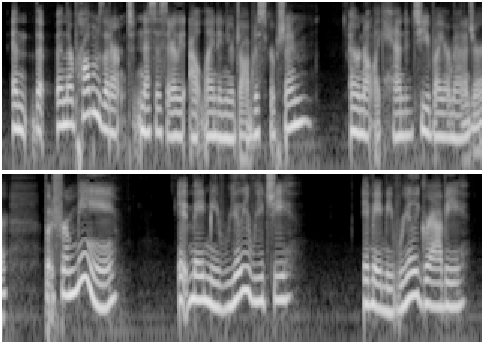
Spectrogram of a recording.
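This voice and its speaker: In a very clean recording with a silent background, a woman with an American accent uses a plain, everyday voice, fairly low in pitch, with lively intonation at a moderate pace. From Utah, US (Spanish Fork). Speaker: podcast host, former corporate executive. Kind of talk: solo podcast monologue. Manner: casual, conversational.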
